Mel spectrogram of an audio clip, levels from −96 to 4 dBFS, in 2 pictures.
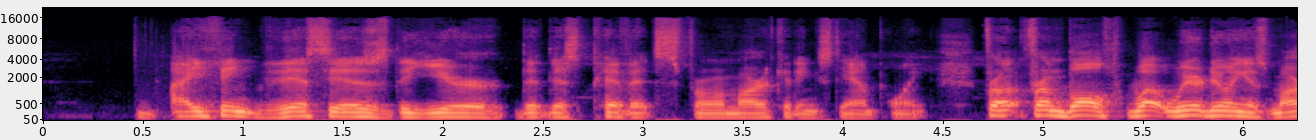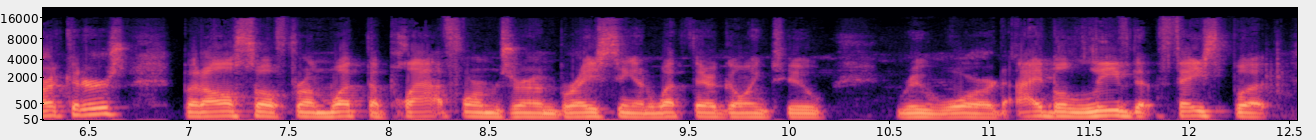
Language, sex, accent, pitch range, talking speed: English, male, American, 110-135 Hz, 185 wpm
